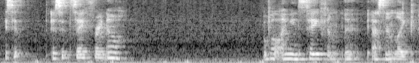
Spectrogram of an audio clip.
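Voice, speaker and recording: Slow, hushed, anxious female engineer played by a woman. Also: a little high, wildly swooping pitch, roomy sound, slight background noise, heavily acted, low-quality recording. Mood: nervous, deferential. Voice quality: soft, breathy, often whispered. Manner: halting, stammering, repeating words. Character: anxious female robot repair engineer, alarmed and secretive. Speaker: ASMR performer. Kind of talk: soft-spoken ASMR horror roleplay.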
